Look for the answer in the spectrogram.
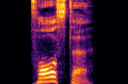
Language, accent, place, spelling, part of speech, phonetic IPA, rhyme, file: German, Germany, Berlin, Forste, noun, [ˈfɔʁstə], -ɔʁstə, De-Forste.ogg
- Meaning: nominative/accusative/genitive plural of Forst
